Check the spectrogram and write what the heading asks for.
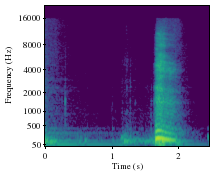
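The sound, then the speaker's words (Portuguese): A single loud, heavy exhale blows right into the microphone, a breathy, sigh-like gust lasting about a third of a second after a stretch of faint low murmuring. “Dá pra escutar a tua respiração, mano.”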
